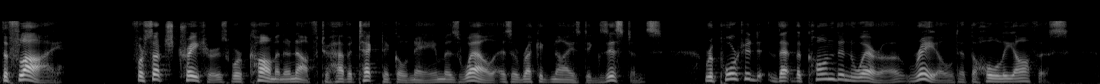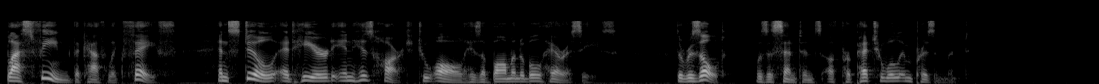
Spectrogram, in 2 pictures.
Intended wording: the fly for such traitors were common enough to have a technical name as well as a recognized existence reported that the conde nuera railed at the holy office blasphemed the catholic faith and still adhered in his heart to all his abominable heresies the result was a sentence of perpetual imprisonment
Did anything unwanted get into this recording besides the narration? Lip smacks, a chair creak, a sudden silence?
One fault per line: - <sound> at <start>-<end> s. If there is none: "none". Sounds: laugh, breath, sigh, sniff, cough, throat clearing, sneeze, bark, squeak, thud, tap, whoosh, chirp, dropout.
none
